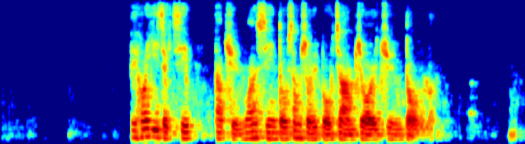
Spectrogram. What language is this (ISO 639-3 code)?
yue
